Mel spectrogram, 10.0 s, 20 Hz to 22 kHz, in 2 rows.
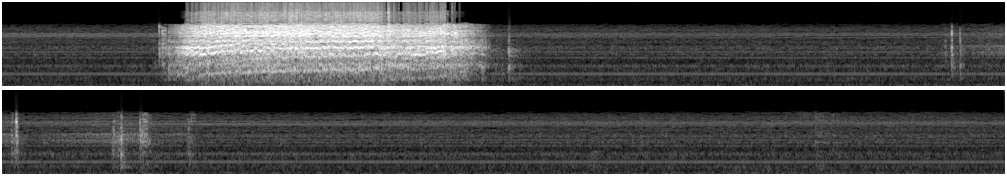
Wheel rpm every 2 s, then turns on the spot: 90, 20, 0, 0, 0.
none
